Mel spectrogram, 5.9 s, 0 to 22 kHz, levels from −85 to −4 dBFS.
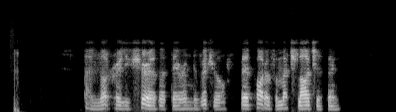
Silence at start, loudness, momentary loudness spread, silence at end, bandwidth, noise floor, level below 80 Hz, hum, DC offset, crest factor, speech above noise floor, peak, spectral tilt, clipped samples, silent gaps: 0.2 s; -24 LUFS; 12 LU; 0.85 s; 5.2 kHz; -82 dBFS; -60 dBFS; none; under 0.1%; 20 dB; 57 dB; -6 dBFS; -8 dB/octave; under 0.1%; none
